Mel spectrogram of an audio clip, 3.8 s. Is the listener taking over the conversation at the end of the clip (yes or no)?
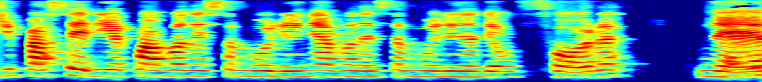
no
